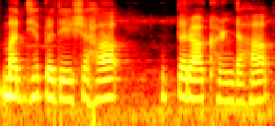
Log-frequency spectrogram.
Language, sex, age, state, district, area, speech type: Sanskrit, female, 30-45, Andhra Pradesh, Guntur, urban, spontaneous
